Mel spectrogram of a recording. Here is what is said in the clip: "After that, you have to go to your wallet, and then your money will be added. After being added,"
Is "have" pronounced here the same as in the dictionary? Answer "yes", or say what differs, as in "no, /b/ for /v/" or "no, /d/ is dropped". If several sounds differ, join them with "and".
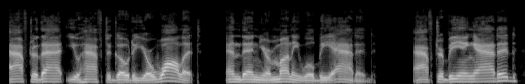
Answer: no, /f/ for /v/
